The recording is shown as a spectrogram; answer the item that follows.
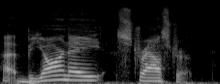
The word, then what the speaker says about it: Bjarne Stroustrup: this is from, and watch this name here, Bjarne Stroustrup. Okay, now that is the Tennessee pronunciation of a name that's obviously not from around here anywhere.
